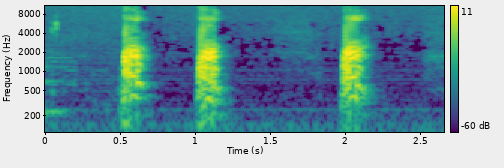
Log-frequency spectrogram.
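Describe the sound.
A woman ventriloquist imitates a dog barking: three sharp, loud woofs spaced about half a second apart, with the last one after a slightly longer pause, performed alone without talk.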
